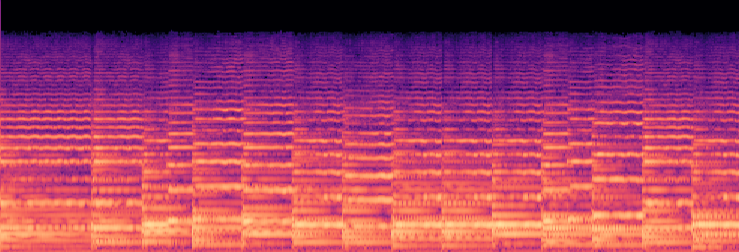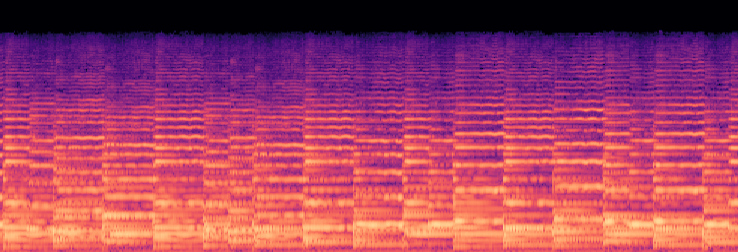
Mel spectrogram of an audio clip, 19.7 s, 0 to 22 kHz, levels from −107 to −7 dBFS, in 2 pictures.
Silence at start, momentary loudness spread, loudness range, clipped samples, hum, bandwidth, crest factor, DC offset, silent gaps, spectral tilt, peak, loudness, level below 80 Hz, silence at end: 0 s; 3 LU; 1 LU; under 0.1%; none; 11 kHz; 14 dB; 0.4%; none; -5.5 dB/octave; -4 dBFS; -18 LUFS; -52 dBFS; 0 s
